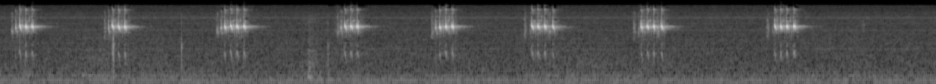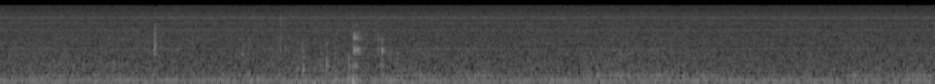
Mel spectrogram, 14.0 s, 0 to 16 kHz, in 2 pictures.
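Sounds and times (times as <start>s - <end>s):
cricket chirping: 0.0s - 5.1s, 5.8s - 6.1s.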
